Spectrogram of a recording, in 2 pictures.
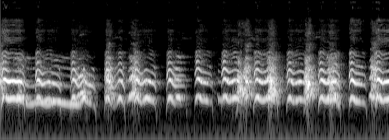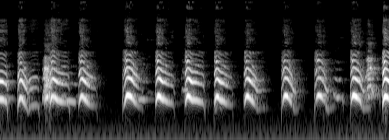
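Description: Beagles give short, mournful baying howls that repeat quickly, more than one per second.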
